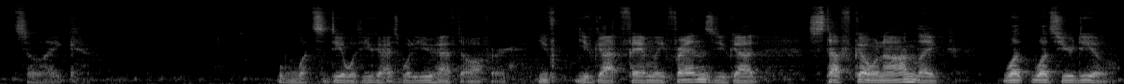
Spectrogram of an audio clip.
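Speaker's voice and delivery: confiding, hushed, low-key half-whisper aside. Voicing a character with other people around: low-key half-whisper. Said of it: "low-key whispers to you".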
